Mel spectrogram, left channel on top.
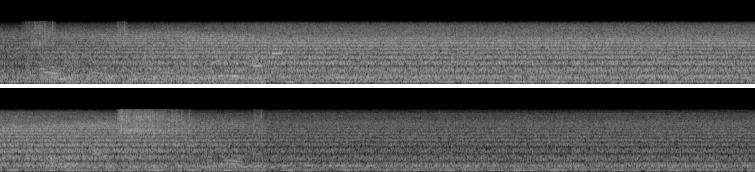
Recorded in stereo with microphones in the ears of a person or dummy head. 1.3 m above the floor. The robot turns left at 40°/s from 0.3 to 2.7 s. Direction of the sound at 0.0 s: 130° right.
